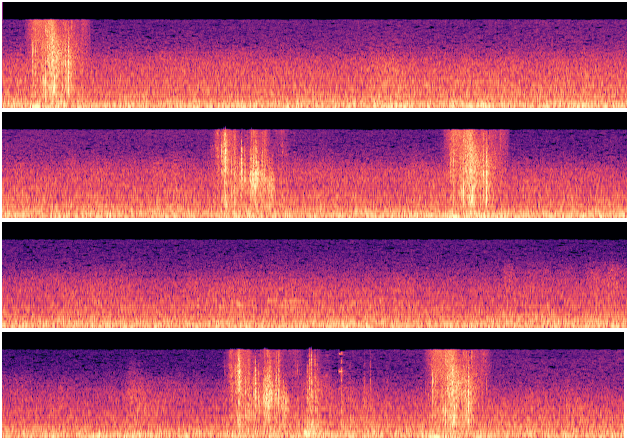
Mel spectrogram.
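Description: A paper photograph rustles briefly as it is handled and turned over.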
